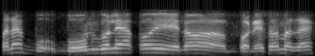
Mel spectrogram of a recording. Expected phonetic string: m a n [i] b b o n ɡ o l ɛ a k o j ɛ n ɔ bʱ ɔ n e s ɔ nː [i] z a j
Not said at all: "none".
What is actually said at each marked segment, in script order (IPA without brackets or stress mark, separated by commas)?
ɛ, a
